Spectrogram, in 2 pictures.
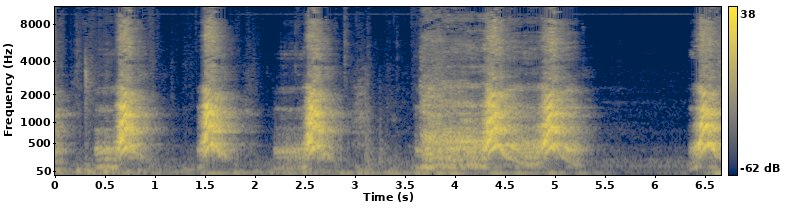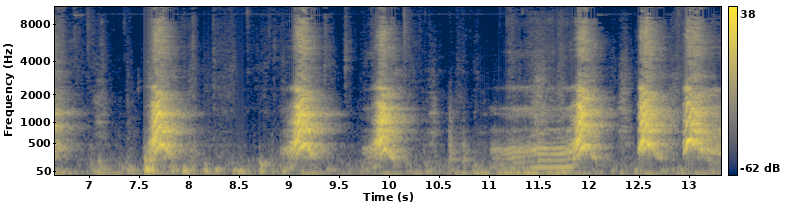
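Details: Doberman barking bossily, demanding to go in or out or to get food or water: loud, sharp barks in quick pairs and triplets, about fourteen over thirteen seconds, with one short pause midway.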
